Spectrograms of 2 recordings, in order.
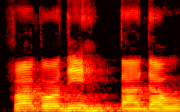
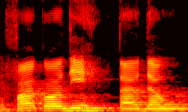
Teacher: tidak ada dengung tidak ada panjang sama sekali dua harakat pun enggak ada panjang sama sekali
